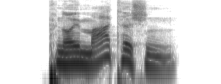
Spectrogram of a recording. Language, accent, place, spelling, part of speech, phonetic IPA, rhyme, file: German, Germany, Berlin, pneumatischen, adjective, [pnɔɪ̯ˈmaːtɪʃn̩], -aːtɪʃn̩, De-pneumatischen.ogg
- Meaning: inflection of pneumatisch: 1. strong genitive masculine/neuter singular 2. weak/mixed genitive/dative all-gender singular 3. strong/weak/mixed accusative masculine singular 4. strong dative plural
